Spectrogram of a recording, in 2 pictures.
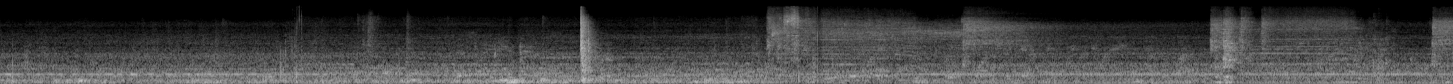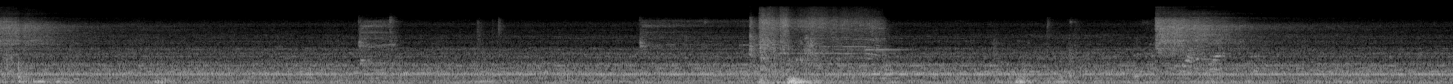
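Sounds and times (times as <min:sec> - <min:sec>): constant hum: 0:00.0 - 0:29.0
railcar rumble: 0:00.0 - 0:29.0.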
